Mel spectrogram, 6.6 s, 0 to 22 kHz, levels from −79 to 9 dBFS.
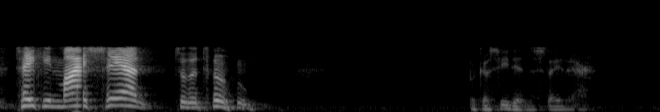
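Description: At 0.78 s, packet loss with pitch repetition cuts out about 60 ms of speech, until 0.84 s. The receiver fills the gap by repeating the last pitch period. That held, buzzy tone fades over about 50 ms, dips briefly toward silence, then cross-fades back into speech.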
